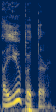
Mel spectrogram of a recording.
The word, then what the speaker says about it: Jupiter: Jupiter, pronounced Ayupiter, is a variation on Zeus Pater, which is this guy.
